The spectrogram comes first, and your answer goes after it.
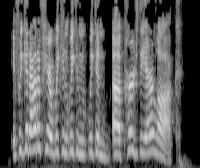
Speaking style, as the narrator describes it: I would yell

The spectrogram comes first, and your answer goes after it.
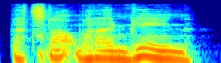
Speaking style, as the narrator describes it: Biscuit pleaded, the confidence in his voice growing by minute degrees

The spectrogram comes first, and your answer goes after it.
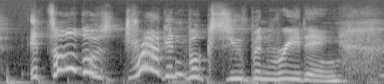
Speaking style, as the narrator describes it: my mother screaming

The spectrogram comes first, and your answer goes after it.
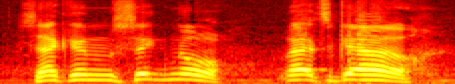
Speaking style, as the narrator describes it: said Lupin loudly

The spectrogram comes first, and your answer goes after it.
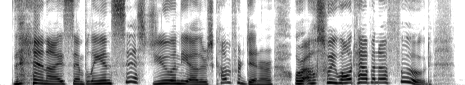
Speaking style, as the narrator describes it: Bess said with a laugh, sounding more cheerful than she felt

